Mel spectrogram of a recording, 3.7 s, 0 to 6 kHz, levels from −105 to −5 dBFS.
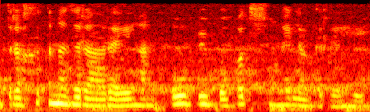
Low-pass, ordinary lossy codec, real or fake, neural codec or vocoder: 5.4 kHz; MP3, 48 kbps; real; none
